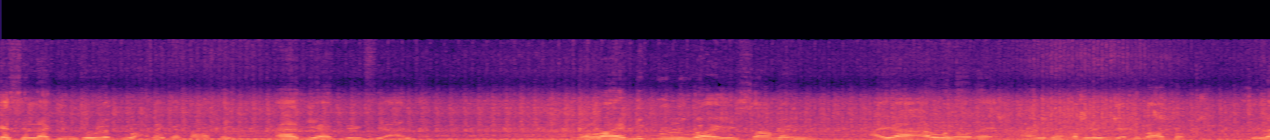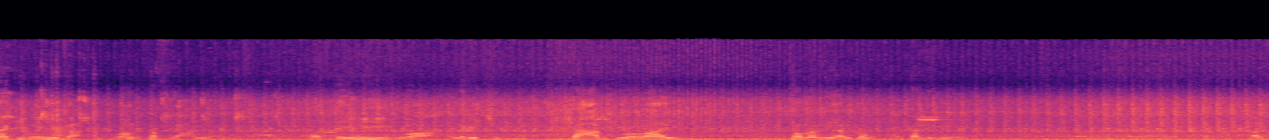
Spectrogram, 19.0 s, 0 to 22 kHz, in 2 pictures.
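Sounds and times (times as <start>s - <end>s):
auto-rickshaw engine idling: 0.0s - 19.0s.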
